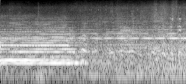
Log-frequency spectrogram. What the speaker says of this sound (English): whenever I try to speak, this train comes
